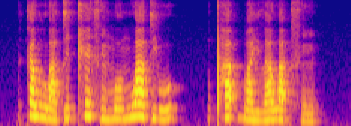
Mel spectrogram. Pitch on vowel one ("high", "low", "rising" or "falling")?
falling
